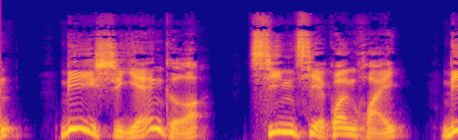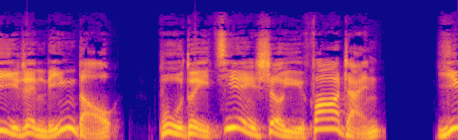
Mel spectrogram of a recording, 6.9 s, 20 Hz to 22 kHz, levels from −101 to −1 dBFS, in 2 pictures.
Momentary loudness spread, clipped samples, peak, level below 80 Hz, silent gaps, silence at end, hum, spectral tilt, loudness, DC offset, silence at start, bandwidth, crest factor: 11 LU; under 0.1%; 0 dBFS; -42 dBFS; 4.36-4.40 s, 6.33-6.68 s; 0 s; none; -4 dB/octave; -14 LUFS; under 0.1%; 0 s; 16 kHz; 16 dB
